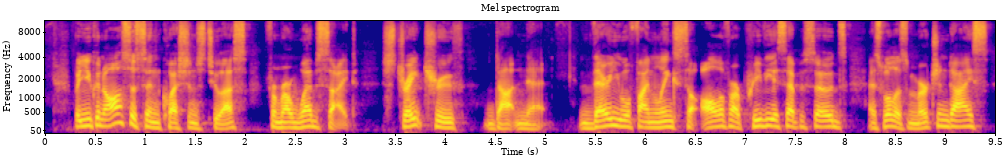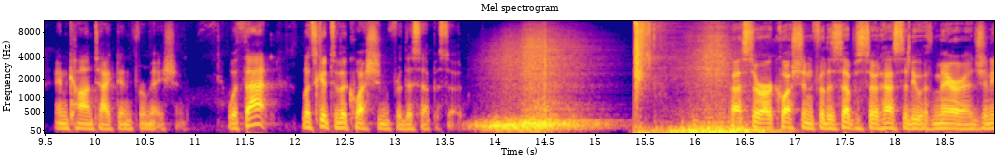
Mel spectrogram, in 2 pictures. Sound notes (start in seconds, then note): 13.7 air whooshing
